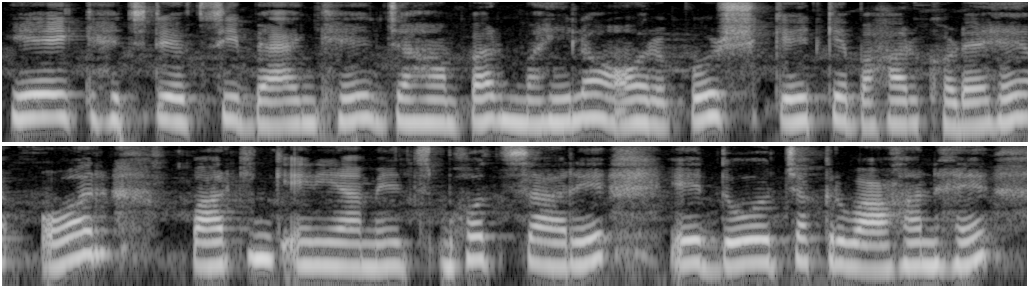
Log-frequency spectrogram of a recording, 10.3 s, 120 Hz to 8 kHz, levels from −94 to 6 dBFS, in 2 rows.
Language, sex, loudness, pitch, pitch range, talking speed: Hindi, female, -20 LUFS, 230 Hz, 220-250 Hz, 150 wpm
